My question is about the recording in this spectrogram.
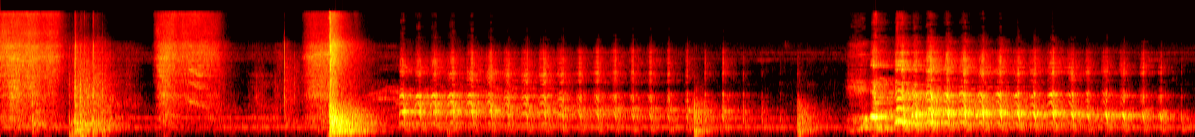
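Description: Breaths blown into a rubber balloon, then a sudden loud burst of air about four seconds in, followed by about five seconds of a buzzing, fast-pulsing squeal, air escaping through the neck of the released balloon. A second pulsing stretch of sound follows near the end.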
